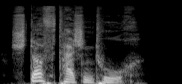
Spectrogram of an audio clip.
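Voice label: "Stofftaschentuch", German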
